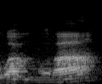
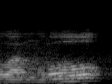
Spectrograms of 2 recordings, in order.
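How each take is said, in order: First: The r is light with an open vowel. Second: The vowel is strongly rounded with pouted lips. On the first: "Jangan membaca wam ra" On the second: "terlalu manyong"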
